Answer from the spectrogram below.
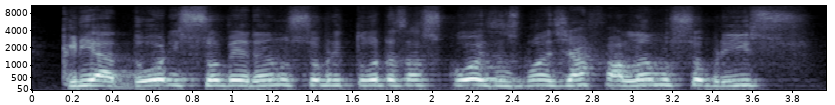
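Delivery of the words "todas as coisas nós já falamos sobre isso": raised, fervent preaching. Acted. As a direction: preach it with rising fervor. Preaching at full force.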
